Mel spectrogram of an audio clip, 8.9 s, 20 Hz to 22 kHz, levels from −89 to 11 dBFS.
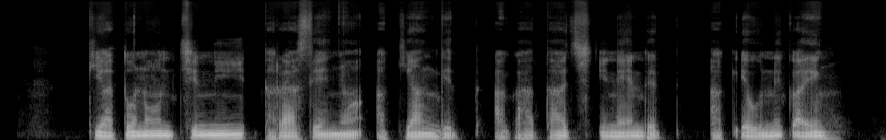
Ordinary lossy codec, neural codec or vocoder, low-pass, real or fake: none; codec, 44.1 kHz, 7.8 kbps, DAC; none; fake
